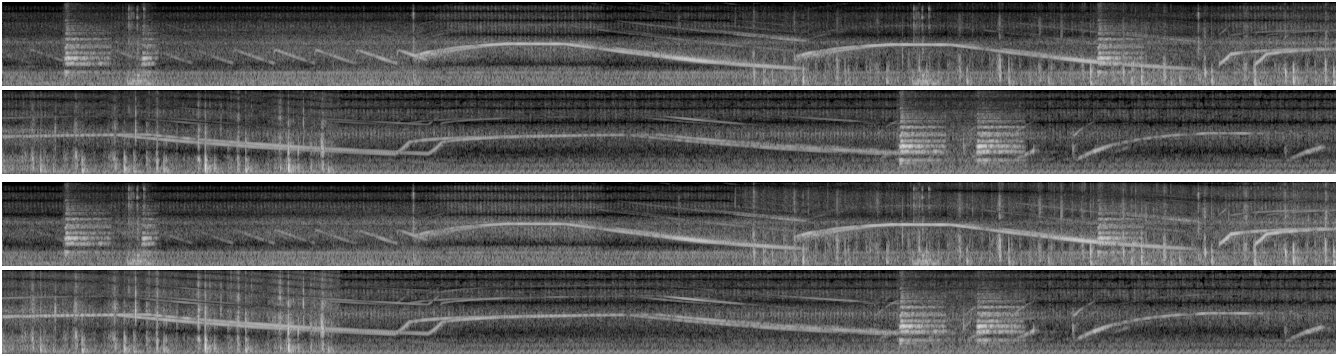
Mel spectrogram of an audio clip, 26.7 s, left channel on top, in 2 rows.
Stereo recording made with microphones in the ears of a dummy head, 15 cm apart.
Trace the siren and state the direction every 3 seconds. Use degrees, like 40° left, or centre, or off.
50° left, 30° left, centre, 30° right, 50° right, 60° right, 70° right, 70° right, 70° right.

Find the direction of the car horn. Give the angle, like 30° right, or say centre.
centre.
